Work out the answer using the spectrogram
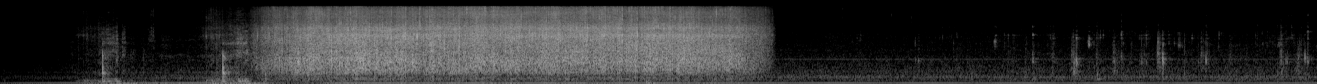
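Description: Fish cakes stir-frying in a hot pan with gochujang sauce: a loud, steady sizzle that starts about two and a half seconds in and cuts off suddenly about eight seconds in. Before it come a couple of sharp knife chops through fish cake on a cutting board, and after it only scattered faint clicks.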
